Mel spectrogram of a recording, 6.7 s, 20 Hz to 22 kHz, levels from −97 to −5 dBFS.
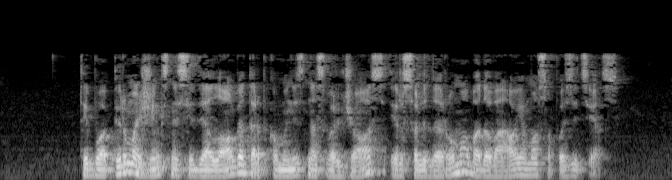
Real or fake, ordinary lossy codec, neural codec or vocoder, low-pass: real; MP3, 96 kbps; none; 7.2 kHz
